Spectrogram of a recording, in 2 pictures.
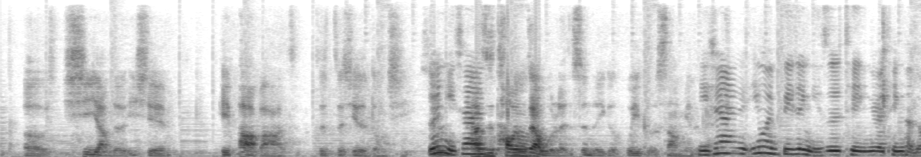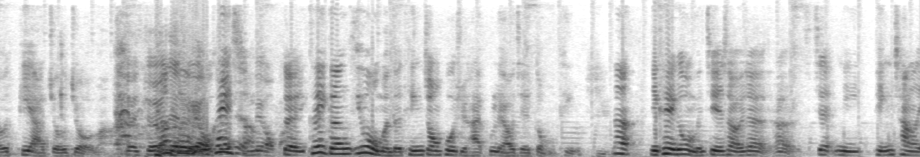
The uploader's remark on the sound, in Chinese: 本集內容因技術問題，音質不如預期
